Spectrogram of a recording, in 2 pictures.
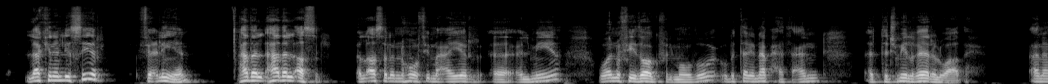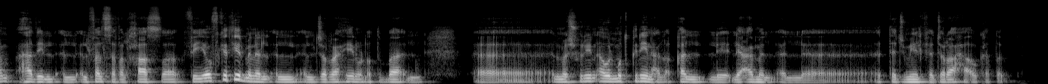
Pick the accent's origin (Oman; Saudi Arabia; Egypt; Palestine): Saudi Arabia; عندنا كسعوديين على الأقل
